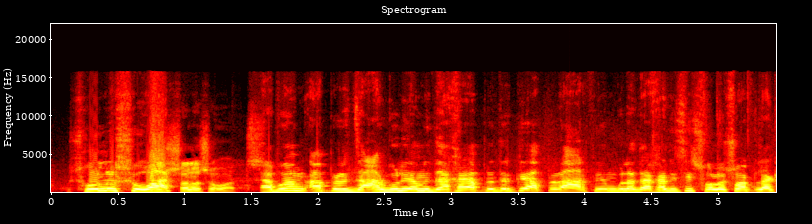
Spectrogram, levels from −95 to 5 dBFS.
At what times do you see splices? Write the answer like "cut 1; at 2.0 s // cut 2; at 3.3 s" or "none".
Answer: none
